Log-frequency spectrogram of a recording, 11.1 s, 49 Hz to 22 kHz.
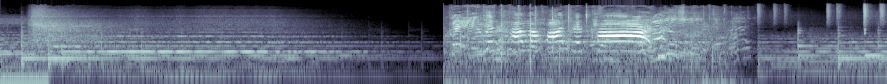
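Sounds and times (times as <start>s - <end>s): ambient lounge music: 0.0s - 5.5s, 9.5s - 11.0s
children's voices: 5.6s - 9.5s.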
